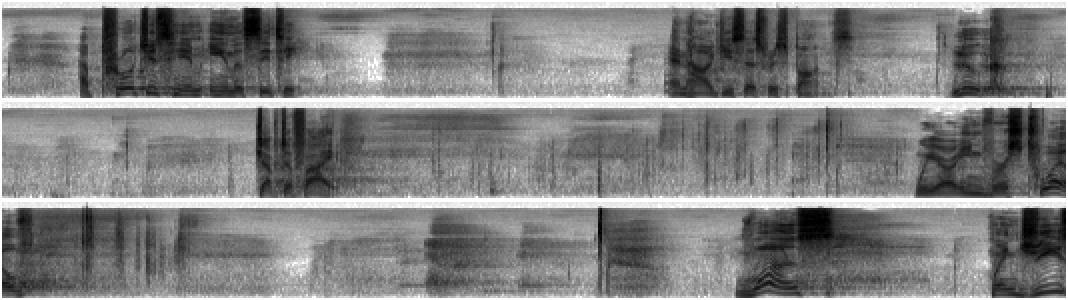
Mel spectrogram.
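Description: A man speaks with animation in bursts through a microphone in a large echoing room.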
